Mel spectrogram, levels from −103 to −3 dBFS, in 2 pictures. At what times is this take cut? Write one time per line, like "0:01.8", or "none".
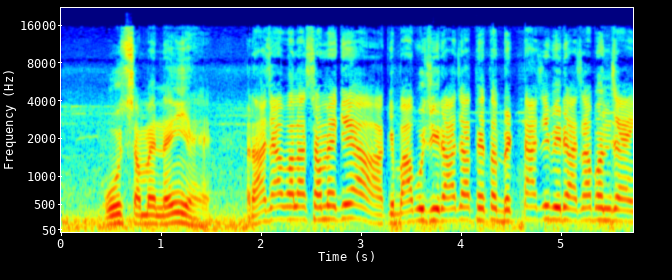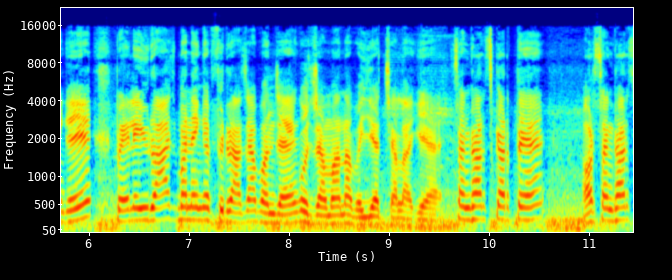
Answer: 0:09.6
